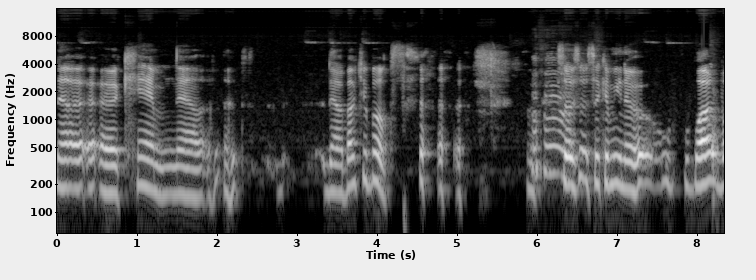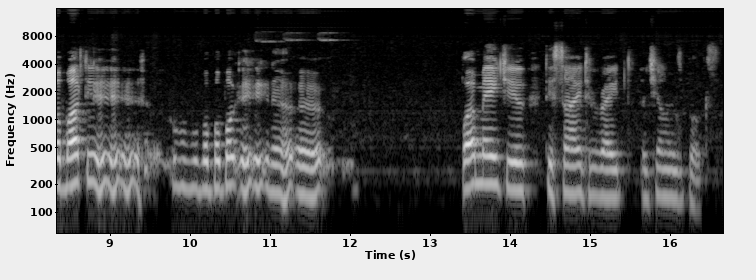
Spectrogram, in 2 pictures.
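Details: Stuttering in an adult man who describes himself as a person who stutters.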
